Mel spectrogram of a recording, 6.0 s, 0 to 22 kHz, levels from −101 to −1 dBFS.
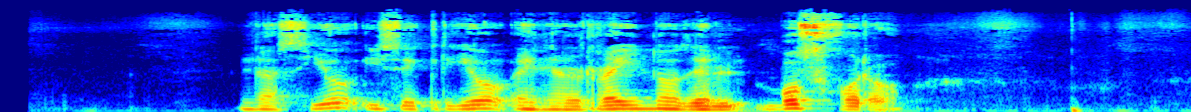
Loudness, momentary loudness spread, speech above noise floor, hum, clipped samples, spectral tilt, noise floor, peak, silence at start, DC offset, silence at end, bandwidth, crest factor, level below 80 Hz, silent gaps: -21 LUFS; 18 LU; 42 dB; none; under 0.1%; -4.5 dB/octave; -64 dBFS; 0 dBFS; 1.2 s; under 0.1%; 0.55 s; 14.5 kHz; 24 dB; -52 dBFS; none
